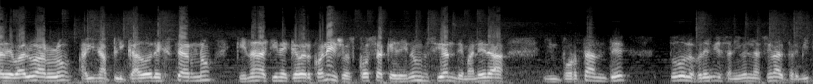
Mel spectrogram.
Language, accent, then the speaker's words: Spanish; Argentina; por la historia que tenemos como argentinos, recién hace 10 años que es obligatorio para los chicos de la secundaria estar en la secundaria.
